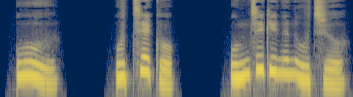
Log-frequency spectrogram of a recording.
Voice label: speech wu, korean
